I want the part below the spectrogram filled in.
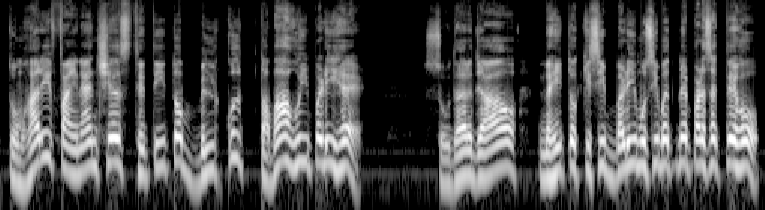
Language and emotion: Hindi, angry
